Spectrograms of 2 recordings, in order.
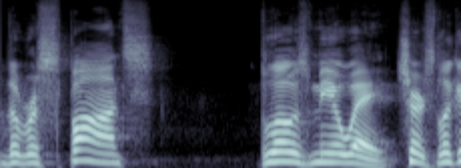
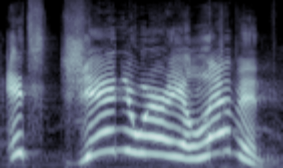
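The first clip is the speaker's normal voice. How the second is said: high, loud incredulous protest; exasperated disbelief; 10 semitones higher, 3 dB louder than usual. Retold or imitated. Preacher to someone waiting for a birthday baptism, exasperated disbelief. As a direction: burst out, baffled at the long delay. Acted exasperated reply to postponer.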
